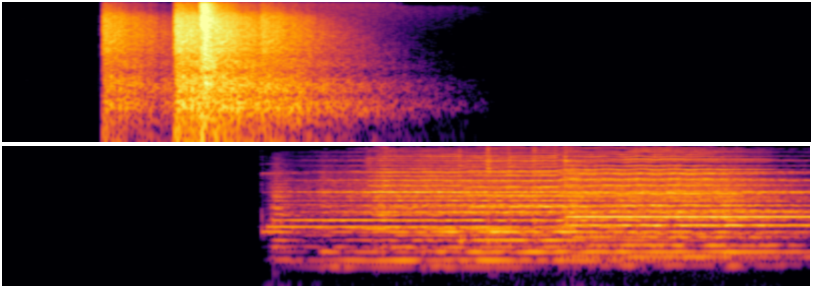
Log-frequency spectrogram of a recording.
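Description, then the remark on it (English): A short, loud burst of gunfire, two sharp cracks close together with a booming, reverberant tail. Silence follows, then sustained music comes in. “The last thing I hear is a hail of gunfire.”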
